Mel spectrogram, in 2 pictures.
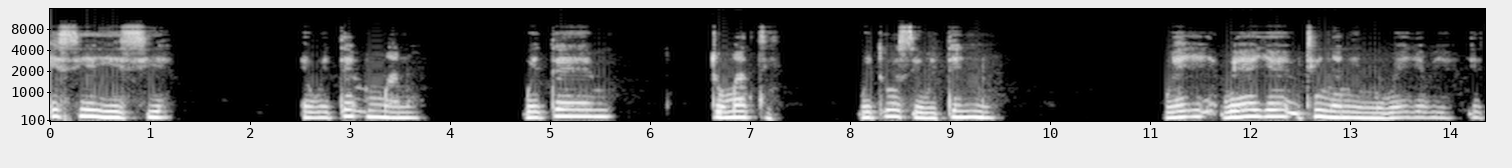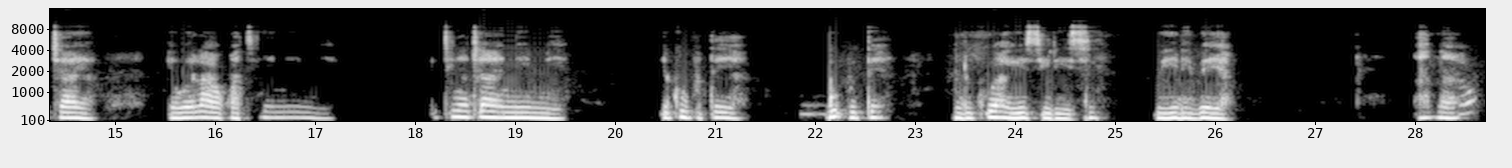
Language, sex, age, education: Igbo, female, 30-45, primary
